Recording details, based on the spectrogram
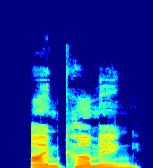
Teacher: when you make a statement, your voice falls slightly. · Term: intonation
